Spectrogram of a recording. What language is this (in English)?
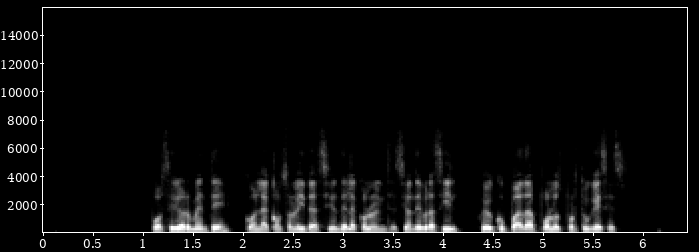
Spanish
